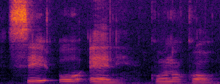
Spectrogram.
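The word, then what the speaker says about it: Konnakol: Pronuncia K-O-N-N-O-C-O-L, Konokol, tá?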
